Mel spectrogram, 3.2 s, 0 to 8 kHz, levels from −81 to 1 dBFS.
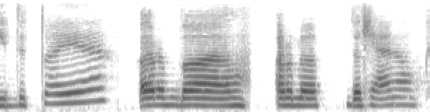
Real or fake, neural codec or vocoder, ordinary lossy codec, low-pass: fake; codec, 16 kHz, 0.5 kbps, X-Codec, HuBERT features, trained on general audio; MP3, 32 kbps; 7.2 kHz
